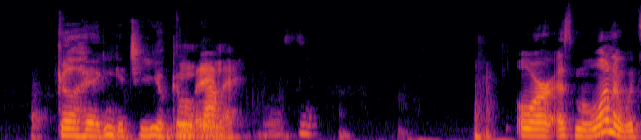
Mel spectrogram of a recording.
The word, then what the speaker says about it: ukulele: I learned this from a friend of mine who's Hawaiian, that ukulele is actually a Portuguese word, so you don't have to pronounce it like it's Polynesian.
